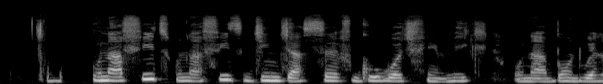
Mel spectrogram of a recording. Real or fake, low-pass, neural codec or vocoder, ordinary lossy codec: fake; 10.8 kHz; vocoder, 44.1 kHz, 128 mel bands every 512 samples, BigVGAN v2; MP3, 64 kbps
